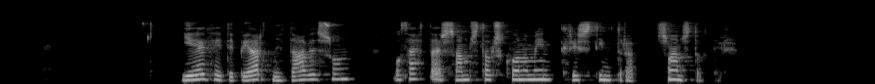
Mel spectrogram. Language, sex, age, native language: Icelandic, other, 40-49, Icelandic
